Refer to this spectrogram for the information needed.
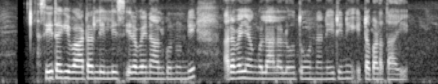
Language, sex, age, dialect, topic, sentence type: Telugu, male, 25-30, Telangana, agriculture, statement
